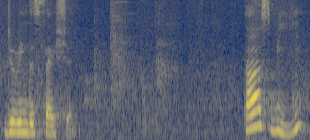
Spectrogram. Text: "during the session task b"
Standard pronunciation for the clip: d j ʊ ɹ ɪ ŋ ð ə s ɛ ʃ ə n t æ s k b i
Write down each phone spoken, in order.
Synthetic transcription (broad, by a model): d j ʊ ɹ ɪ ŋ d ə s ɛ ʃ ə n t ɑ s b i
